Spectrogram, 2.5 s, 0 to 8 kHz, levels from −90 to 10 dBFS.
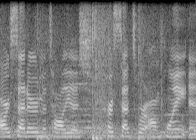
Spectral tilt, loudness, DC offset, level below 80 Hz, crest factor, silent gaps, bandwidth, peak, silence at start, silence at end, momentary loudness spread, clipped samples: -3 dB/octave; -11 LUFS; under 0.1%; -40 dBFS; 12 dB; none; 8 kHz; 0 dBFS; 0 s; 0 s; 3 LU; 0.7%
